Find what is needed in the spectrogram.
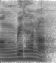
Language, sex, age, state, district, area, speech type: Assamese, male, 18-30, Assam, Dibrugarh, rural, spontaneous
